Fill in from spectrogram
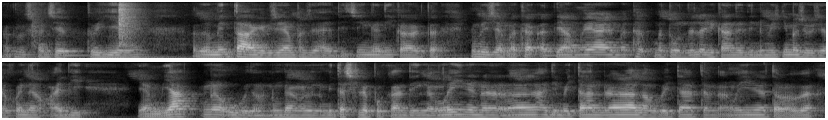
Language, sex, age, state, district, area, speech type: Manipuri, male, 18-30, Manipur, Bishnupur, rural, spontaneous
